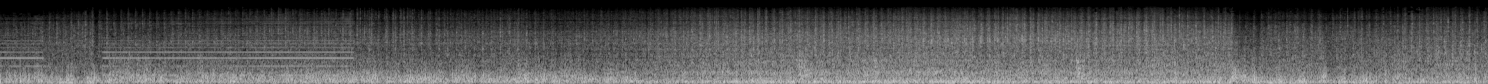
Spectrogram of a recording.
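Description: Steady low rumble of a river ferry's engine under way, with wind and water noise. In the first few seconds a steady pitched horn-like tone sounds, breaks off briefly and sounds again.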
